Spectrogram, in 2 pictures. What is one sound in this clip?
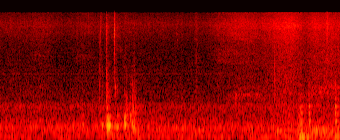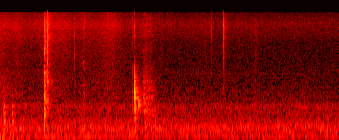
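A young woman speaks quietly and calmly, close to a microphone.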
